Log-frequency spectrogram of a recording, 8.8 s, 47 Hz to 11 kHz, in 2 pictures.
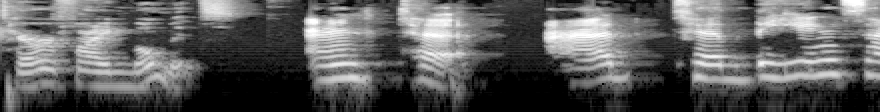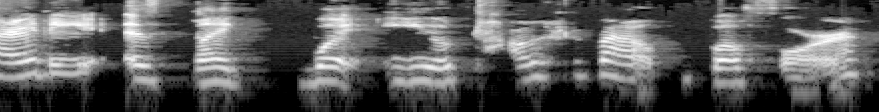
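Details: Adult woman with progressive ataxia of still-undiagnosed type despite many genetic tests; began at age 26; affects nerves, balance and speech, with nerve pain; mainly a wheelchair user; also severe anxiety and depression; ataxic dysarthria.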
